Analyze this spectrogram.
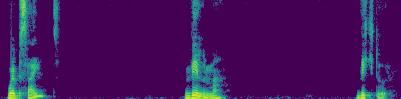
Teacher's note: V and W sound the same in Swedish. Both are pronounced like the English V.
